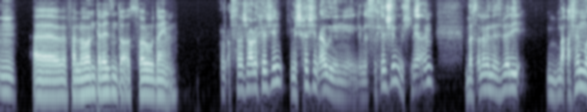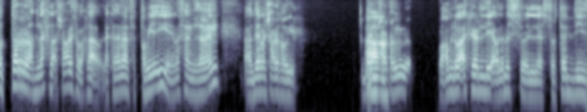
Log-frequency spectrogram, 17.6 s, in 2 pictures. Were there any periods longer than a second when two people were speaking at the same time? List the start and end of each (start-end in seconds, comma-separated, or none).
none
